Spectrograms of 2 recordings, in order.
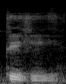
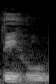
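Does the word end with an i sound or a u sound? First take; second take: i sound; u sound. First: The final vowel is an i sound. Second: The final vowel is a u sound. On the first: The speaker calls it right. "karena dia kasro ikut kasro" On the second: The speaker calls it wrong. "tidak tihu ya"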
